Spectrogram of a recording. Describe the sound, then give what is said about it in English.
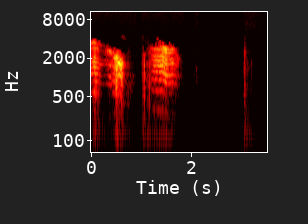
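A cat named Ophelia meows twice in quick succession, fairly loud with drawn-out wavering tones, then after a brief silence gives one short, faint chirp. “Quiet, Ophelia. Ophelia? Huh. And what kind of a name is that for a cat?”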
